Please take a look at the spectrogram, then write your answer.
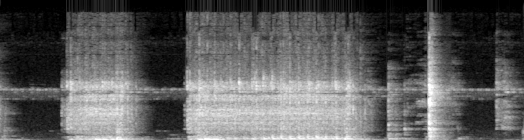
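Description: A sewing machine stitches lace onto the neckline of a blouse, running in two sustained bursts with short pauses between them and then a few brief clicks and stops, heard close and alone.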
